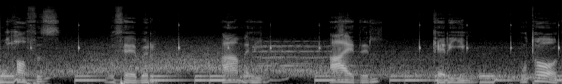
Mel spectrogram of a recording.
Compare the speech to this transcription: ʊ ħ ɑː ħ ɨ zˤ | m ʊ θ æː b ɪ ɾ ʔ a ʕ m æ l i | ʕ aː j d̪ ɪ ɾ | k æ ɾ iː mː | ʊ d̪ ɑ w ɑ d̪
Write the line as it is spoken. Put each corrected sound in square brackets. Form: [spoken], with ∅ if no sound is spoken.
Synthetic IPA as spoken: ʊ ħ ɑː [f] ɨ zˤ | m ʊ θ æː b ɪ ɾ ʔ a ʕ m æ l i | ʕ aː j d̪ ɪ [l] | k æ ɾ iː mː | ʊ [t̪] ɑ w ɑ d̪

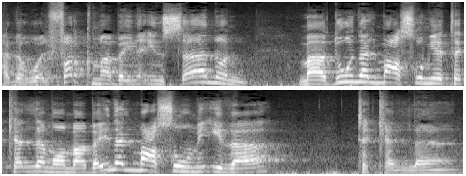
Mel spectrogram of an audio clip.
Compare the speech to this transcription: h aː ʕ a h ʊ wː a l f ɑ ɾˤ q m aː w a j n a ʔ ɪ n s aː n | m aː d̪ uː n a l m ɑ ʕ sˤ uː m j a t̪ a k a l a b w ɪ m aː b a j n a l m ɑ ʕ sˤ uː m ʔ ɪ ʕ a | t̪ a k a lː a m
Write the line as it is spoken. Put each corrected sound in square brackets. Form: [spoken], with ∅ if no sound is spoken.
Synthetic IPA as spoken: h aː [ð] a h ʊ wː a l f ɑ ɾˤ q m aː [b] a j n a ʔ ɪ n s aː n | m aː d̪ uː n a l m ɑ ʕ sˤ uː m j a t̪ a k a [lː] a [m] w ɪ m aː b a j n a l m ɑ ʕ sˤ uː m ʔ ɪ [ð] a | t̪ a k a lː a m

